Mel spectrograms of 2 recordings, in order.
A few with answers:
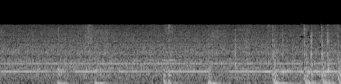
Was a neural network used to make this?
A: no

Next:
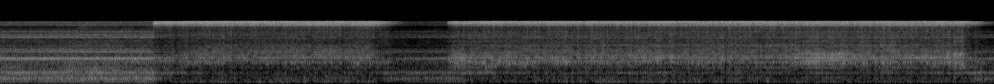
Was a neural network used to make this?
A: yes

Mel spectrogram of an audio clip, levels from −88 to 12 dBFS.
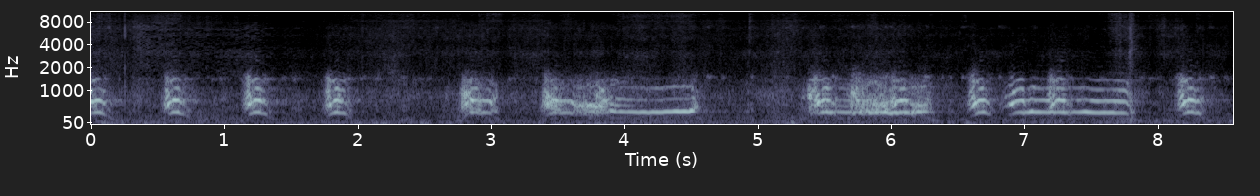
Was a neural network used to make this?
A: yes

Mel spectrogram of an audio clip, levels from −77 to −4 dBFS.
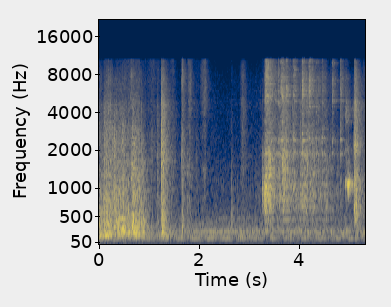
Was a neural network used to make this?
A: no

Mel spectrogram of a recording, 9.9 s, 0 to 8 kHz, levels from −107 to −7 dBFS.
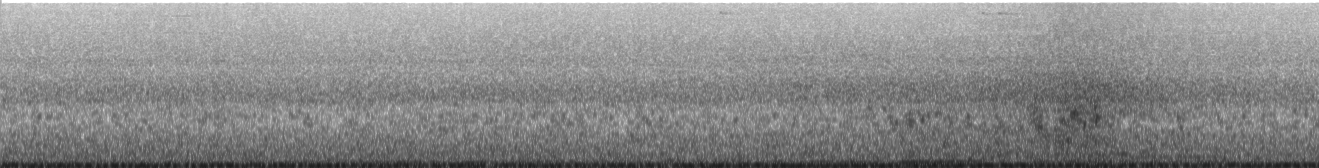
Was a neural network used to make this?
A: no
